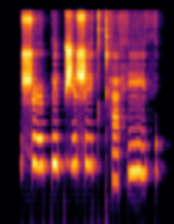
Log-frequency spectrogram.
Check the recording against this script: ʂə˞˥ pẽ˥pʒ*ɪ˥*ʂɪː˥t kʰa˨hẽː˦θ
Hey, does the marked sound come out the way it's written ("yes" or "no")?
yes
